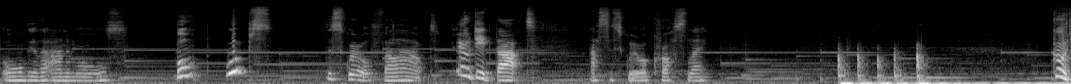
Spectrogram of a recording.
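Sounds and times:
speech: 0.2 - 2.6, 3.2 - 7.2
heavy knocking on a door: 8.4 - 9.6.

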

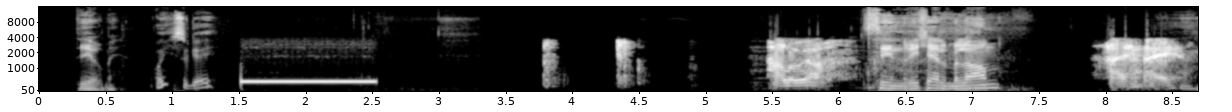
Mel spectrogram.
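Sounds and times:
speech: 0.3 - 1.4, 5.5 - 7.3, 8.0 - 8.6
phone ringback tone while placing a call: 1.5 - 2.6.

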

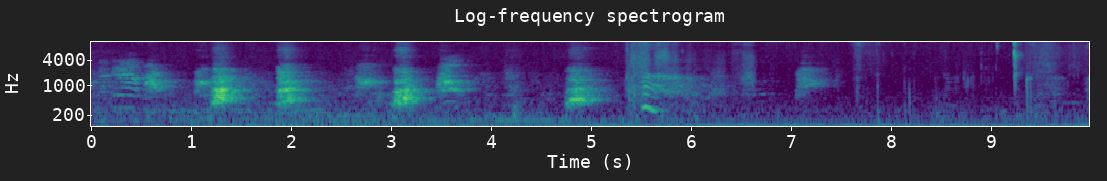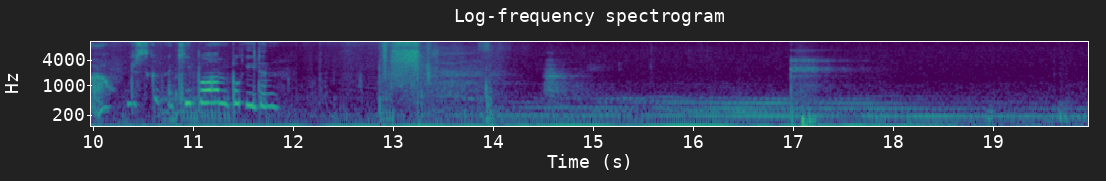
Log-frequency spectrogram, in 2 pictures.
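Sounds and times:
dog barking: 0.5 - 5.3, 7.0 - 7.5
low steady hum: 2.6 - 19.9
speech: 11.0 - 12.0.

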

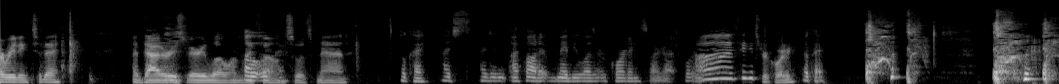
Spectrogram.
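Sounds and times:
speech: 0.0 - 8.8, 10.2 - 10.5
person coughing: 8.7 - 9.4, 10.0 - 10.5.

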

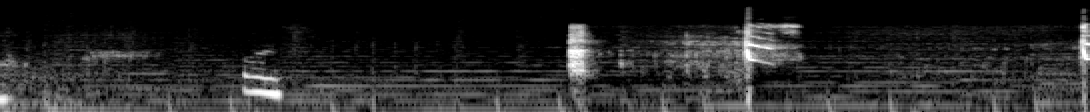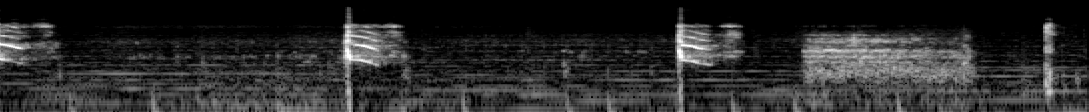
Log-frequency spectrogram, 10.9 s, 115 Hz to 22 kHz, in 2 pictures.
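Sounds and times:
tortoises grunting while mating: 2.9 - 10.4.

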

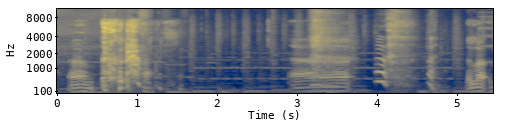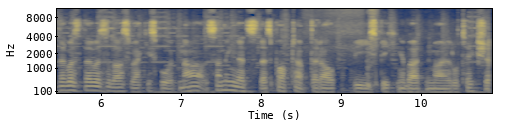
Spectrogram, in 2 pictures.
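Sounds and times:
speech: 0.2 - 1.7, 3.0 - 10.8
cat coughing: 0.4 - 1.5.

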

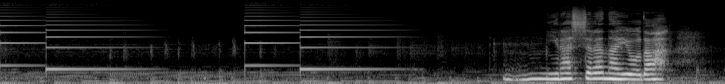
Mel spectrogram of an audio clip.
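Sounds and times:
apartment intercom doorbell two-tone chime: 0.0 - 1.7, 2.5 - 4.4
low steady hum: 0.0 - 1.7, 2.5 - 4.4
speech: 5.0 - 6.8.

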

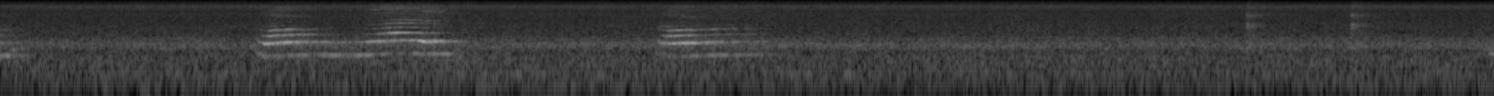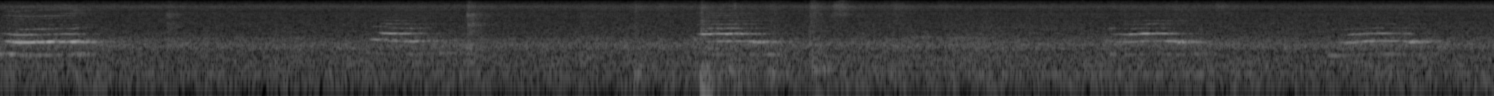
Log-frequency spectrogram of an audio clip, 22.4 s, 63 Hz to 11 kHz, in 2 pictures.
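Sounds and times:
cat meowing: 2.0 - 3.5, 4.9 - 5.8, 11.2 - 12.0, 14.0 - 14.7, 16.5 - 17.1, 19.5 - 20.3, 21.2 - 22.0.

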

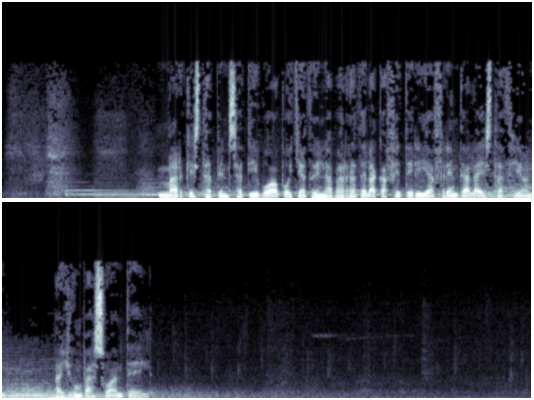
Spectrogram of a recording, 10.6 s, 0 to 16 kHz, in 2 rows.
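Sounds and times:
speech: 1.6 - 7.0
steady rain falling as an even hiss: 5.0 - 10.5.

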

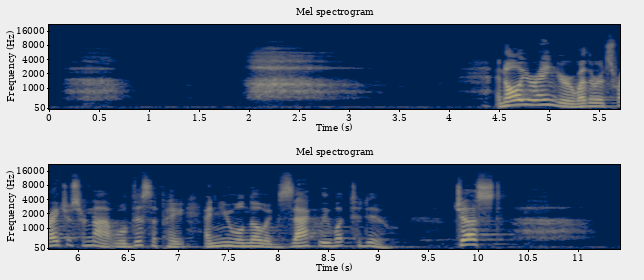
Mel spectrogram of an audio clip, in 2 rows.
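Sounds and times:
person taking a slow deep breath: 0.1 - 0.8, 2.0 - 3.4, 4.0 - 4.4, 10.4 - 11.2
speech: 4.5 - 9.2, 9.8 - 10.3.

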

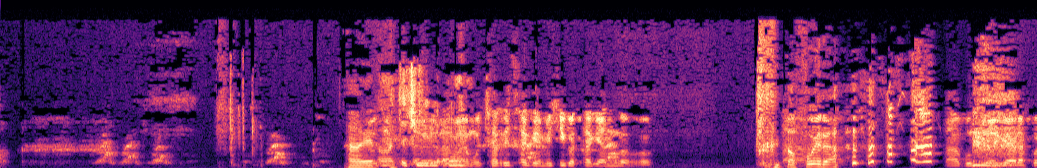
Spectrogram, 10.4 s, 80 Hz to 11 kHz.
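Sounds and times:
dogs barking and yelping: 0.9 - 1.8, 2.5 - 3.4, 6.0 - 6.4
speech: 3.5 - 6.6, 7.7 - 8.7, 9.5 - 10.3
laughter: 3.8 - 6.5, 7.6 - 10.3.

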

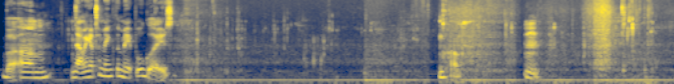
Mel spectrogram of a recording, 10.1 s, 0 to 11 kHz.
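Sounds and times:
low electrical hum: 0.0 - 10.1
speech: 0.1 - 2.9, 6.6 - 7.1, 7.9 - 8.2
chewing scone dough: 2.7 - 10.0.

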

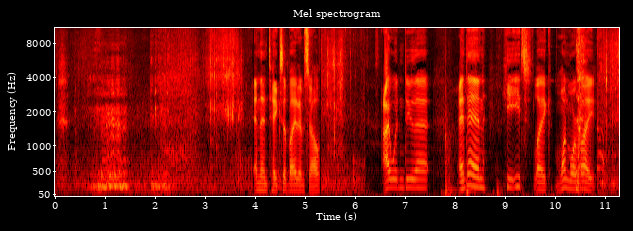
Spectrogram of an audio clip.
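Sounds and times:
horse whinnying: 0.7 - 2.7
speech: 4.0 - 5.6, 6.6 - 11.2.

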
